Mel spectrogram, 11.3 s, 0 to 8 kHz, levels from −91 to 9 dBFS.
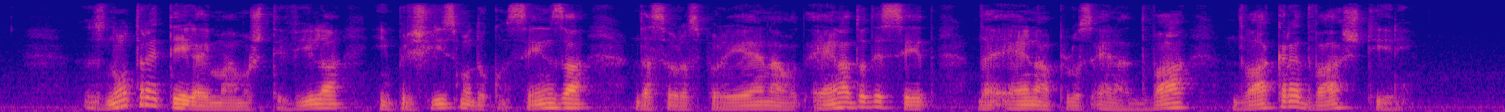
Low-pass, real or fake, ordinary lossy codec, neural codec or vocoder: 7.2 kHz; real; none; none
